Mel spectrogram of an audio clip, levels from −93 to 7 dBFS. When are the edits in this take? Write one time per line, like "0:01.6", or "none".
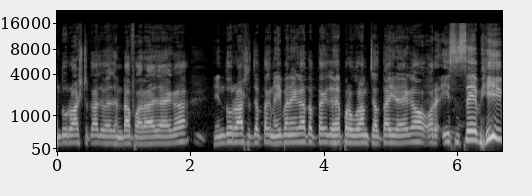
none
